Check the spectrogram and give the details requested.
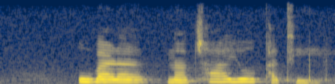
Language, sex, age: Venda, female, 21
